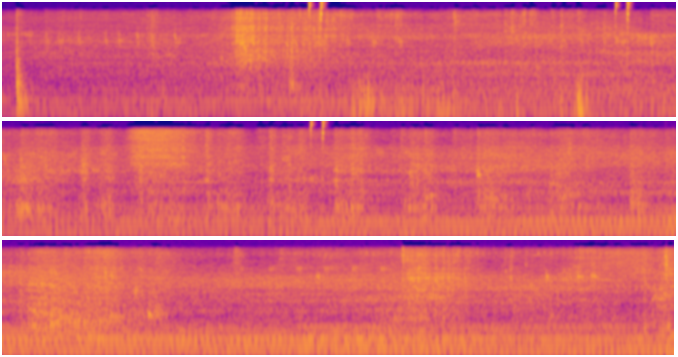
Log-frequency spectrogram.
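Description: An engine running steadily, getting louder about eight seconds in, with scattered knocks and scrapes over it.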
